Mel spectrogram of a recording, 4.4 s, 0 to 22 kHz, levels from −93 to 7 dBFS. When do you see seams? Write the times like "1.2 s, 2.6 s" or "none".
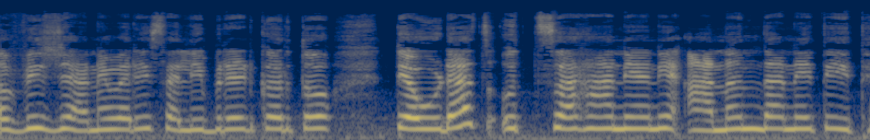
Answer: none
